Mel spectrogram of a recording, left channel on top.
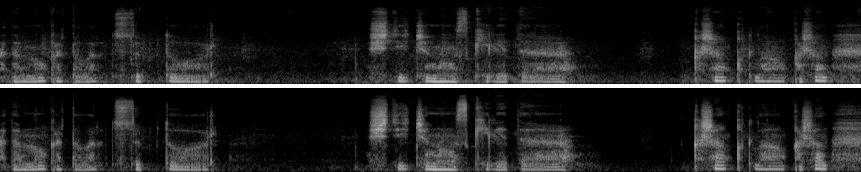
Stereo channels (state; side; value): normal; both; correlation 0.51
